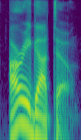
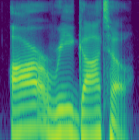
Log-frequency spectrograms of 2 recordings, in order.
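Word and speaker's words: ありがとう: First up, another word you totally know, arigato. This is the standard, more casual way to say thank you, you know, to friends or people you're close with. Let's say it. Arigato.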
